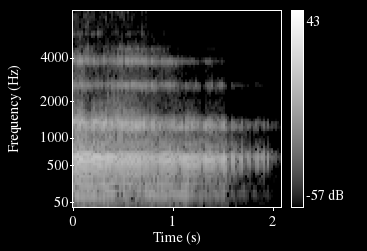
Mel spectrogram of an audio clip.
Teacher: a little creak a little fry very distinct different action with the vocal folds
